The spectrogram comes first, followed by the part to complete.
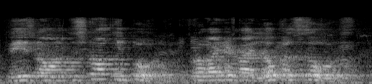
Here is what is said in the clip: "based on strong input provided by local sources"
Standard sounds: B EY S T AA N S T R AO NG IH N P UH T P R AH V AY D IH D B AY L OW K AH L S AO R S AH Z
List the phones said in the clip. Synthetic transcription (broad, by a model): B EY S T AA N S T AO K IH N P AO T P R AH V AY D IH D B AY L OW K AH L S AO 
